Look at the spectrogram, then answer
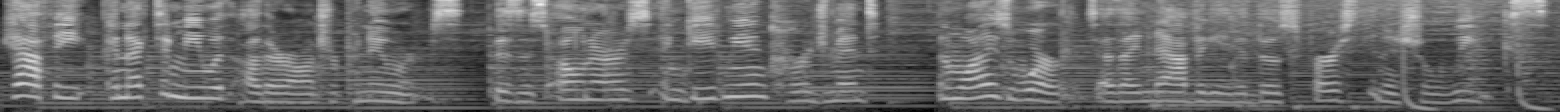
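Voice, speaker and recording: A woman's voice: medium pitch, a little fast, hardly any pauses. Earnest woman narrating over music. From Poland. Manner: earnest and reflective. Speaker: podcast host. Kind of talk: scripted narration.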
